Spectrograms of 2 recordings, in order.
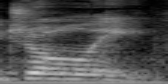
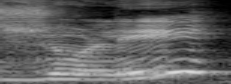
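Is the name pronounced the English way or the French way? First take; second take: English; French. First: The name is pronounced the English way. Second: The name is pronounced the French way. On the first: "Or it could be Jolie" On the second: "if it's French and it's Jolie"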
